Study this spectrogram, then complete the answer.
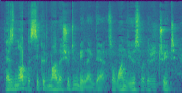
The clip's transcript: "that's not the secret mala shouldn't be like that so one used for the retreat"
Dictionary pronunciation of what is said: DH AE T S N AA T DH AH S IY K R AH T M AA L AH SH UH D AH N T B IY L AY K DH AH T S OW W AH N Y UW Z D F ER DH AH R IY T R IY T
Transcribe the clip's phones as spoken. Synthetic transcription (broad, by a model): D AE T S N AA T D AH S IY K R AH T M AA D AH SH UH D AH N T B IY L AY K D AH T S OW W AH N Y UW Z F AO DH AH R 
